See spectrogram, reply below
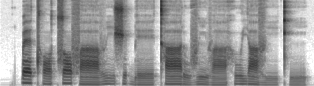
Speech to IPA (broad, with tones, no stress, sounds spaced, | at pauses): k͡p ɛ˦ tʰ ɔ˨ t͡s ɔ˦ f aː˨ β i˦ ʃ ɪ˦ ɡ͡b eː˨ kʰ aː˦ ɾ u˨ v ĩ˦˨ β aː˨ h u˦ j a˦˨ v iː˨ kʰ ĩ˨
